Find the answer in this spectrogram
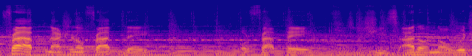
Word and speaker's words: frappé: It always confuses me because there's a schwa, which is the E with the little thing. And whenever there's that, you're supposed to pronounce it A.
